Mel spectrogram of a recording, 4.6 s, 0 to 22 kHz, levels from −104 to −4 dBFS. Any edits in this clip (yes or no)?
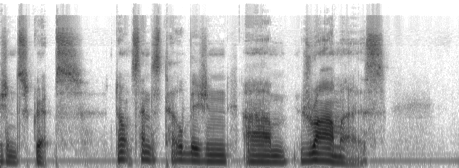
yes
